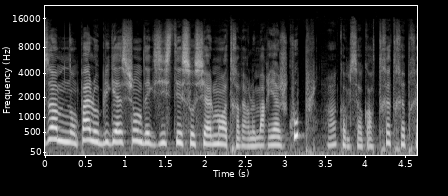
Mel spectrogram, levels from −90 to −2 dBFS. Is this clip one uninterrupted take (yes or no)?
no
